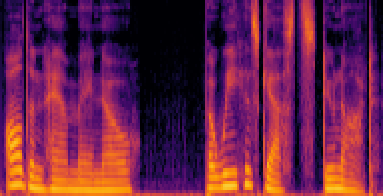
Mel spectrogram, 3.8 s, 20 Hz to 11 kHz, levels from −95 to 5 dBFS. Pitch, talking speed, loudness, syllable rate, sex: 165 Hz, 140 wpm, -16 LUFS, 3.6 syllables/s, female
